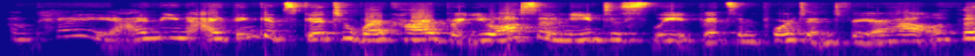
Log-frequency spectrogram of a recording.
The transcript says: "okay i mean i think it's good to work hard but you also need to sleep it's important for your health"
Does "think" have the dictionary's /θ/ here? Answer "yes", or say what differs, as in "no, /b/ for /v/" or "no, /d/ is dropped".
yes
